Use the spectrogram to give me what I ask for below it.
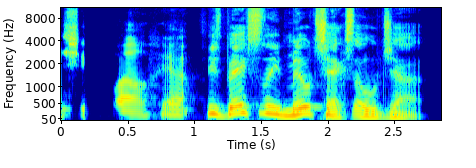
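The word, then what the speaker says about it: Milchick: He doesn't know how to say his name. He keeps calling him Milkshake. And Mark S is like, it's Milchek.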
